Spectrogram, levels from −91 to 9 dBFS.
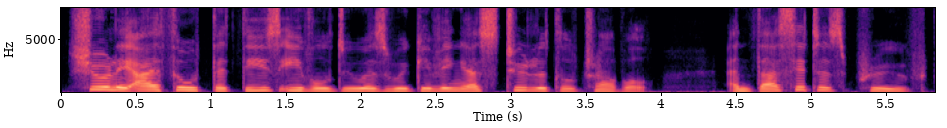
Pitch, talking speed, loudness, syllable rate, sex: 205 Hz, 185 wpm, -17 LUFS, 5.2 syllables/s, female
